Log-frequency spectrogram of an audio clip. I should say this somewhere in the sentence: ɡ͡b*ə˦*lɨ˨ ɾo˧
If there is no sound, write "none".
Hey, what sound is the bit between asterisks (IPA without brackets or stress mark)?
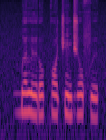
ə˦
